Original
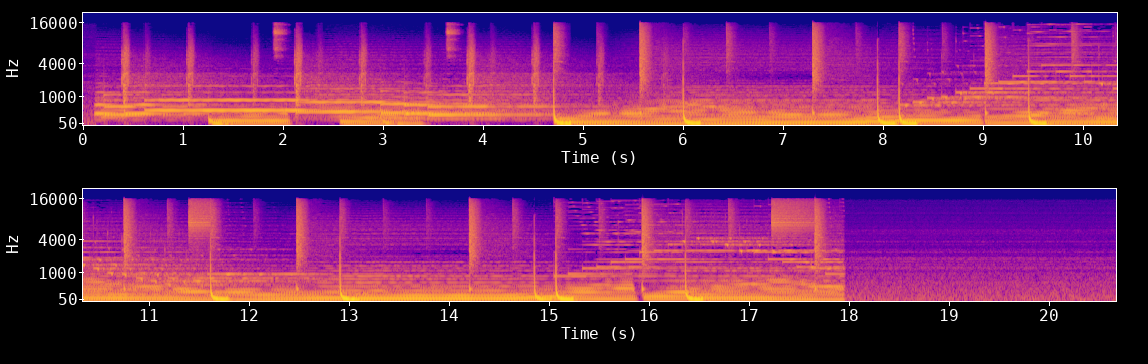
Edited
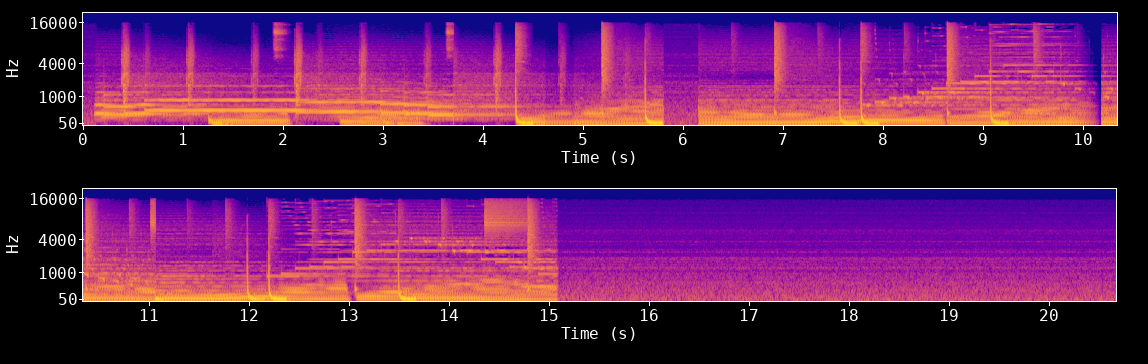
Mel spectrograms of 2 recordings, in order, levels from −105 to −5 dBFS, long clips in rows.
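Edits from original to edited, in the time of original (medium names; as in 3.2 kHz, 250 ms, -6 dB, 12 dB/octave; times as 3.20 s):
3.70–4.08 s: delete
5.00–5.28 s: gain -6 dB
6.18–6.53 s: room tone
10.14–10.56 s: studio fade out
11.44–13.02 s: delete
13.59–14.50 s: delete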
